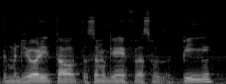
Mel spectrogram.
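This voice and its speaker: Reacting to social media posts, a video host talks fast in a low voice over slight background noise. He sounds incredulous and mocking in his casual commentary, chuckling often.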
